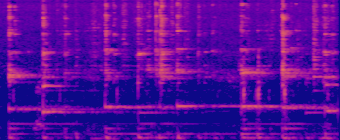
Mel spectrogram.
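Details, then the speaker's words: Bicycle wheel being spoked, tension checked by plucking each spoke after quarter-turn tightening: each rings a clear, similar note with none dull or noticeably higher, so tension is reasonably even around the wheel. "all have that tension you can hear it"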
